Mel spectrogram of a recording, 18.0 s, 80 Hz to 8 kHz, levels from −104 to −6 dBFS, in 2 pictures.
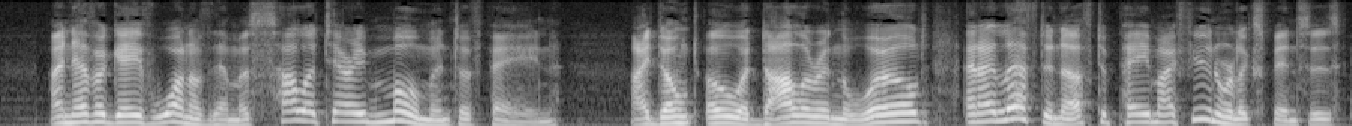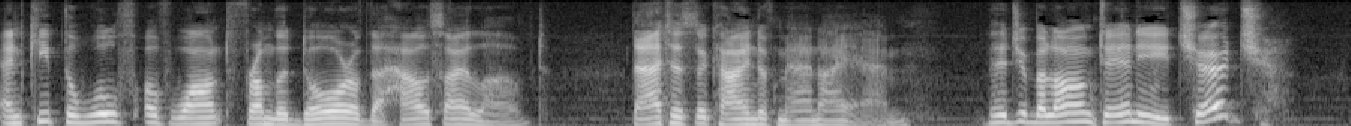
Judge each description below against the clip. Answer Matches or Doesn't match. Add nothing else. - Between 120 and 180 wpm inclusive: Doesn't match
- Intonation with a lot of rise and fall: Matches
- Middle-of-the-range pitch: Matches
